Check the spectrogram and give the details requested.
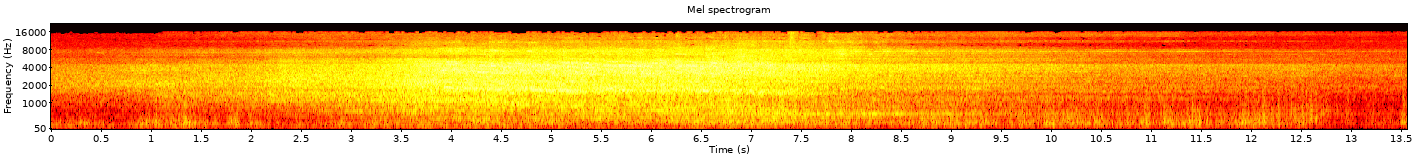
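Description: NS DDAR double-deck electric passenger train passing over the rails: the rolling noise builds over a few seconds, is loudest for about three seconds as the coaches go by, then fades away.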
